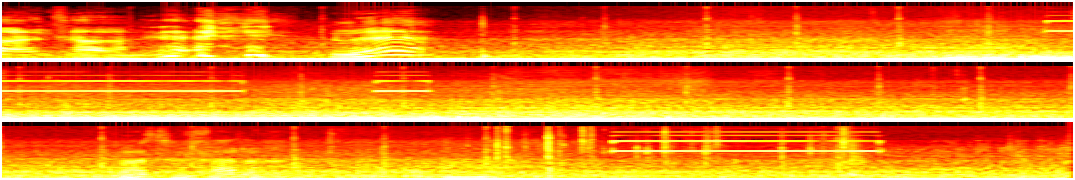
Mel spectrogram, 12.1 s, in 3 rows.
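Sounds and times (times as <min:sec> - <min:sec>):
car engine drone from cabin: 0:00.0 - 0:12.0
high beeps: 0:03.9 - 0:05.8, 0:10.3 - 0:11.4.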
